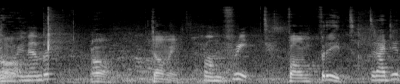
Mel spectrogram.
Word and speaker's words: pommes frites: How do you pronounce those French fries? Do you remember? Oh, tell me. Pommes frites.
